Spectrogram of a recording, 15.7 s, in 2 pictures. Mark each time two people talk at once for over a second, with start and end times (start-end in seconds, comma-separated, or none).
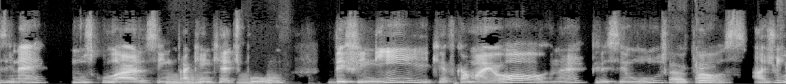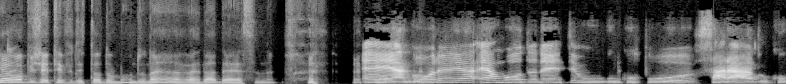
1.6-2.9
